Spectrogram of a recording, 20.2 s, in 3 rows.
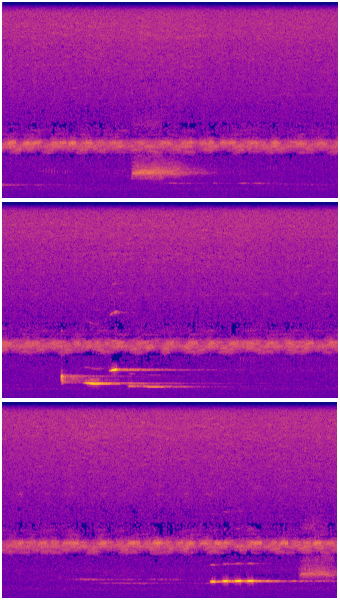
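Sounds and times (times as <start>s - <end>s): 
Pied Butcherbird song: 7.9s - 10.8s, 17.6s - 20.1s.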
